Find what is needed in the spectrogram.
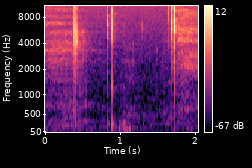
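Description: A few faint, sharp clicks picked up close to a handheld microphone, scattered through a quiet stretch.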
